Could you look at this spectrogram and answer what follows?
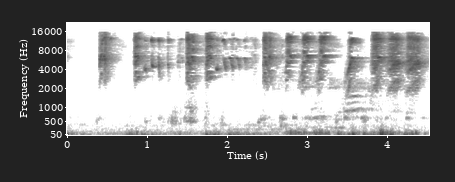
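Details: Shrike song played to draw other long-tailed shrikes into singing: rapid, scratchy, high warbling phrases run together almost without pause, with a few lower whistled inflections.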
